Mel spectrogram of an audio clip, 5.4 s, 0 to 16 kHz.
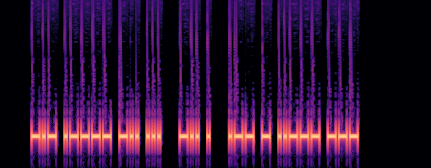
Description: Morse code, heard as a keyed tone, about 34 wpm, 700 Hz. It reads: K1DS DE WT2O
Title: USA Callsign DE Callsign - 4 Characters - 35wpm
